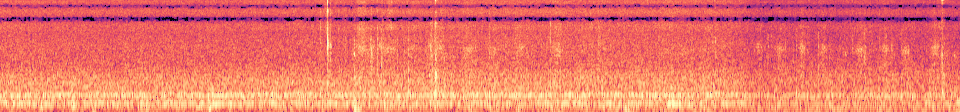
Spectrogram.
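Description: Honey bees buzz around an open beehive during autumn hive work, a dense, steady, close-up drone that continues throughout with no one speaking.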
